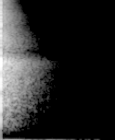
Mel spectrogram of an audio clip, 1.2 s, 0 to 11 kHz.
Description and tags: Pack of 17 handclaps. In full stereo.
clap, natural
